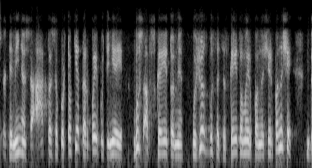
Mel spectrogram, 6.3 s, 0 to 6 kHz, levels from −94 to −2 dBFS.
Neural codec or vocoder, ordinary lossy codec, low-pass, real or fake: none; AAC, 48 kbps; 5.4 kHz; real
